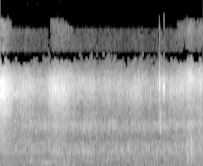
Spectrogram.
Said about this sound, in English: There's a boat coming from behind us, yes. Is that one of these boats, or is it a... No, it's a... Motorboat, it sounds like. Yeah. Wow.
